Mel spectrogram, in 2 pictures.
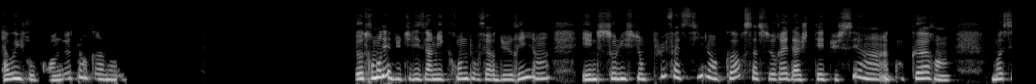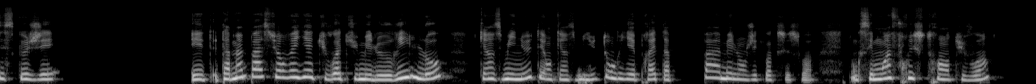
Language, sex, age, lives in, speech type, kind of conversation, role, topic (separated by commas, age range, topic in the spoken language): French, female, 55-59, France, conversation, unstructured, none, Quelle est la partie la plus frustrante de la cuisine pour toi ?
